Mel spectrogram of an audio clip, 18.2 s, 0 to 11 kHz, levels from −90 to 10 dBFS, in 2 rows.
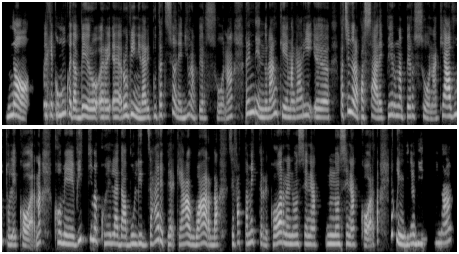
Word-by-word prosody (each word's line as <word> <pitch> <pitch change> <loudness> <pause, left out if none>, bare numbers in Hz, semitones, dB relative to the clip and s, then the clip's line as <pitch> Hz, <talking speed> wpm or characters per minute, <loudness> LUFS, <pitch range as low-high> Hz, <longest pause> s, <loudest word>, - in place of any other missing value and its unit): no, 280 - +7 0.3
perché 280 0 -2
comunque 295 +4 0
davvero 220 -1 +2
re 220 0 +1
ehm, 225 -2 0
rovini 260 -2 +2
la 200 +1 +2
reputazione 255 - -4
di 210 +4 -2
una 250 -8 -5
persona 205 +1 -7 0.2
rendendola 280 -10 0
anche 285 -6 0
magari 235 +4 -2
uhm, 220 -2 +1 0.2
facendola 290 - +3
passare 215 -3 -1
per 275 +5 -4
una 255 -2 -1
persona 235 -7 -5
che 235 +7 -8
ha 250 - +9
avuto 255 0 +2
le 205 -1 -2
corna, 205 +6 +2 0.2
come 240 -5 +1
vittima 340 - 0
quella 240 -4 -2
da 215 -1 +2
bullizzare, 235 +7 -1
perché: 220 -1 -5
"Ah 240 +2 +7
guarda, 210 -1 +4 0.2
s'è 230 - -5
fatta 265 0 -3
mettere 275 -3 -5
le 185 - -9
corna 240 +5 +3
e - - 0
non 230 +1 0
se 230 +1 -4
ne 215 -1 -2
non 230 0 +1
se 235 +2 -3
ne 225 - +1
è - - +5
accorta" 215 0 -1 0.2
e - - -1
quindi 220 - +2
la 235 - -1
vittima 255 +3 -2
235 Hz, 170 wpm, -24 LUFS, 215-270 Hz, 0.3 s, ha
